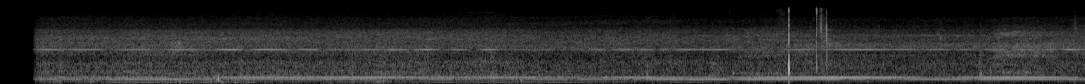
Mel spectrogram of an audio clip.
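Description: Steady mechanical hum with a whooshing, airy noise and a few fixed tones, broken by two sharp clicks near the end.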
